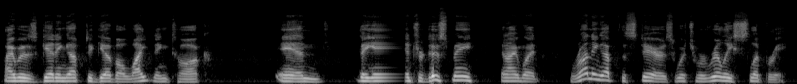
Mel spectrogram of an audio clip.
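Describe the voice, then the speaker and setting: A man in his sixties with a booming voice, giving practical, matter-of-fact advice on public speaking with frequent fillers. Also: moderate pace. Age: 60s. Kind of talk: instructional talk.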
